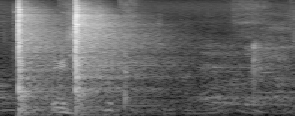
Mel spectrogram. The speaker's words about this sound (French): Un marteau, c'est simple, super simple à utiliser. Avec un marteau, on frappe là, on a besoin de frapper.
